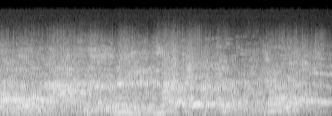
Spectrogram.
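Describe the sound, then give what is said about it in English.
The King Kong Roar sound effect, used as the voice of the Bumble, the Abominable Snow Monster in the stop-motion Christmas special Rudolph the Red-Nosed Reindeer: a loud, sustained, rumbling roar that fills the whole stretch without talk. “That was the Abominable Snow Monster, aka the Bumble, from the old stop-motion Christmas special Rudolph the Red-Nosed Reindeer. One of the Bumble's vocalizations is a sound effect called the King Kong Roar.”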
